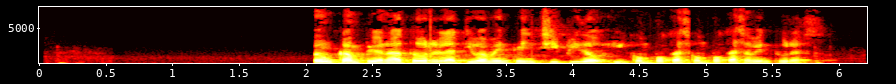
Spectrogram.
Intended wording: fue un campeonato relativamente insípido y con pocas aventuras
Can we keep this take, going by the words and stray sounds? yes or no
no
